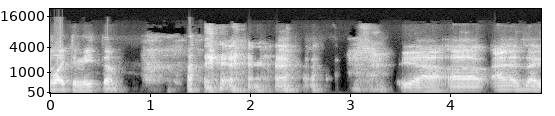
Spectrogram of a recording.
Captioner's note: laughs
